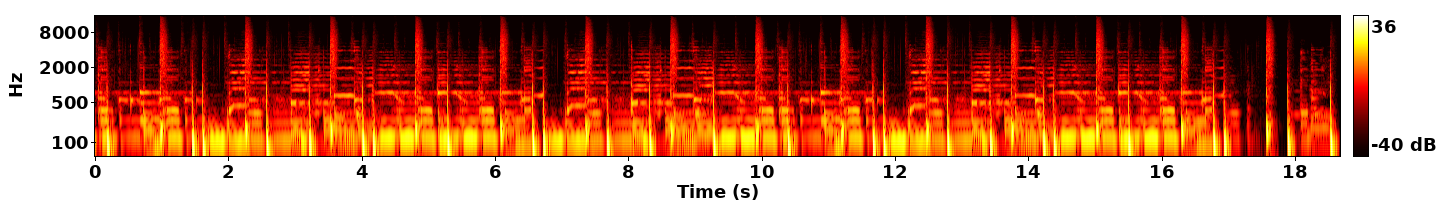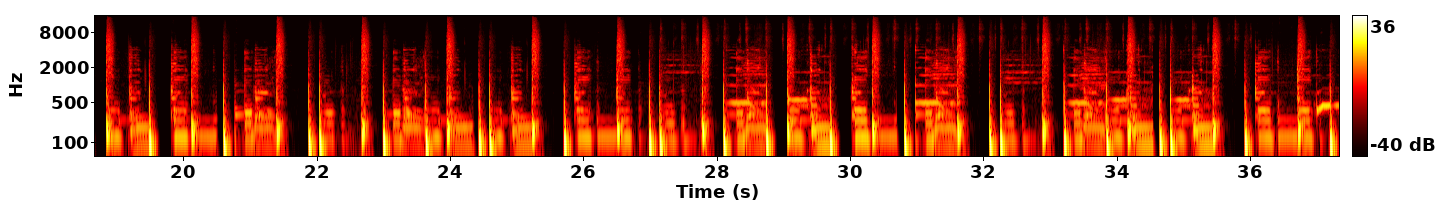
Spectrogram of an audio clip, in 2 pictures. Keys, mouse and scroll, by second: 0.5 space, 2.2 click, 4.9 click, 6.2 ctrl+c, 8.0 click, 8.9-9.4 scroll up 1, 9.4-10.7 middle click, 11.4 ctrl+v, 13.0-15.6 click, 17.0 Return, 18.1 click, 18.7 Return, 20.8 Return, 22.2 click, 22.9 Return, 23.8 click, 24.5 Return, 25.5-26.4 click, 31.6 space, 33.5 space, 34.6 z, 34.8-36.1 click.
